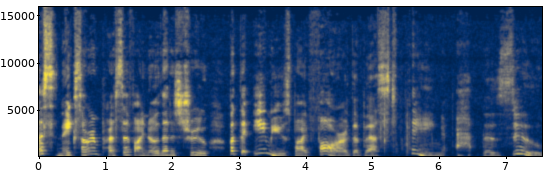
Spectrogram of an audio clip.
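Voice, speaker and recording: This is a put-on character voice moving at a fairly slow pace. Its pitch swings very widely. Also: woman, medium pitch for a woman. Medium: read story.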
